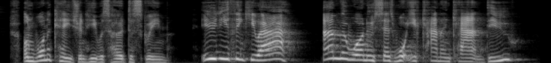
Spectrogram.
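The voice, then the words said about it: Poor Liverpudlian impression of John Sweeney. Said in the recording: “This is my Liverpudlian impression of John Sweeney. ... Awful. Awful, awful, awful. Really bad. Really piss poor.”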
